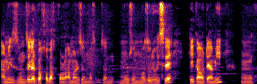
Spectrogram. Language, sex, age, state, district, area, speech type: Assamese, male, 18-30, Assam, Majuli, urban, spontaneous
